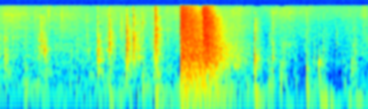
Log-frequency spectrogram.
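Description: A door being unlocked and opened by police in a dramatized scene. A few small clicks lead up to one loud, broad thudding swing of the door, which fades over half a second, followed by light shuffling.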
